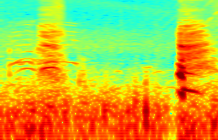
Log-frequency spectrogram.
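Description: A person's short strained vocal grunt of effort during push-ups near the end, falling in pitch, with faint breathy voice sounds about half a second in.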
